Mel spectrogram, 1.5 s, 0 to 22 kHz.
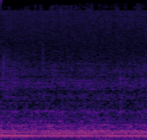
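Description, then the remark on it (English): A car drives steadily along at under 25 miles an hour, its engine giving off a low, even droning hum with a faint road rumble, constant throughout with no voices. “I drove under 25 miles an hour all the way.”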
